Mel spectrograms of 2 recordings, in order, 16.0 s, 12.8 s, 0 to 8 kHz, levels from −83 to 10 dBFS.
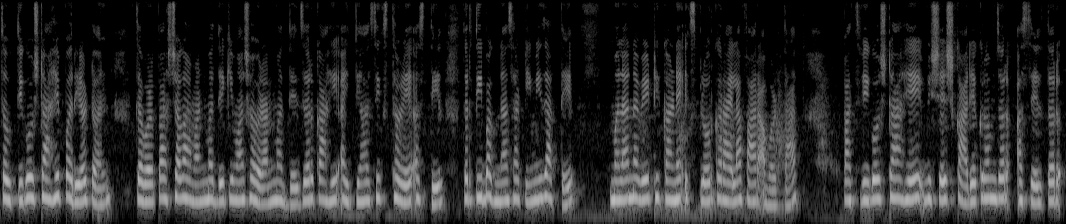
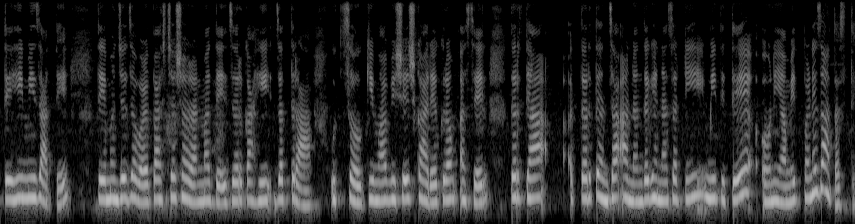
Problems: none marked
